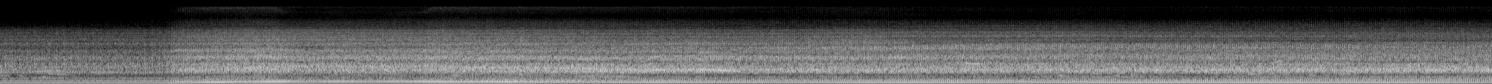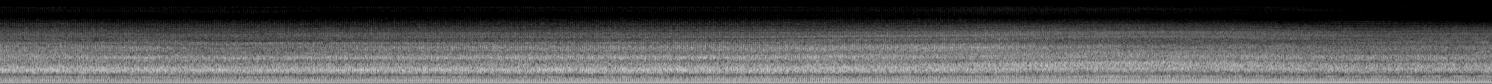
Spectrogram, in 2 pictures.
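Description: Swaraj 855 tractor's three-cylinder diesel engine working under load, pulling a tandem disc harrow through tilled soil. About two seconds in it gets louder and rises in pitch, then settles into a steady run.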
